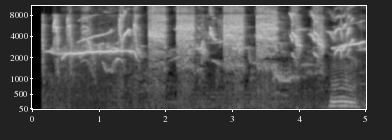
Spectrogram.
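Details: Female Oriental magpie-robin in breeding condition: a clear rising whistle, then loud harsh, hissing bursts and scratchy chatter, ending with a brief low, harmonic-rich squawk.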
